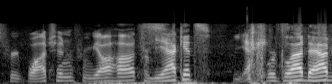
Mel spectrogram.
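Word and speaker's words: Yachats: My parents used to call it Yatchets. Yatchets. Yatchets. I believe that's how they used to pronounce it. I've also heard Yakots. Yakots? It's Yahats.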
